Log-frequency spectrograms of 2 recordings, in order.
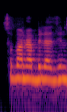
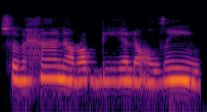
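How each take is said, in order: First: The middle word is said as 'rabbil'. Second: The middle word is said as 'rabbiyal'. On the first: The speaker calls it wrong. "ऐसे नहीं पढ़ेंगे" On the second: The speaker calls it right. "कैसे पढ़ेंगे?"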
